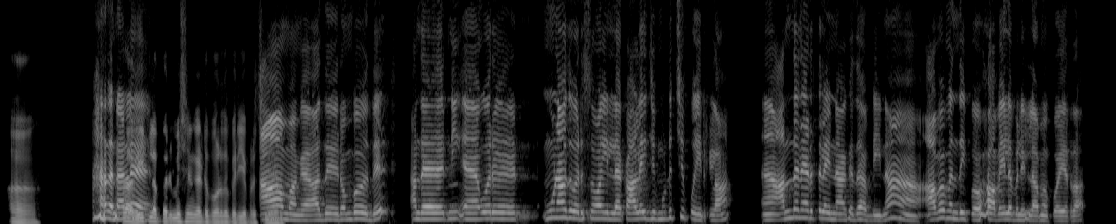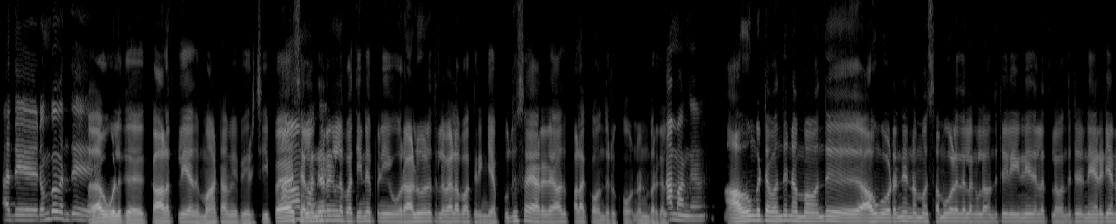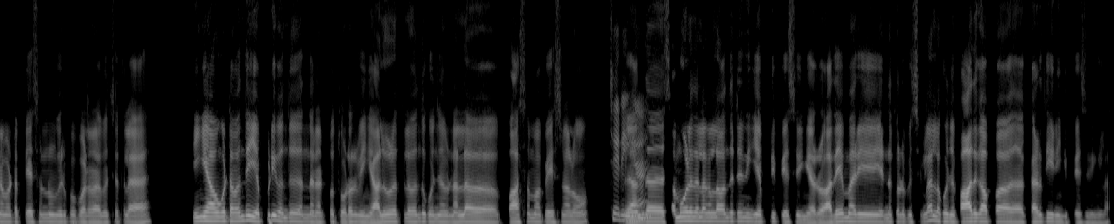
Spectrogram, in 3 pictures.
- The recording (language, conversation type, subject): Tamil, podcast, நேசத்தை நேரில் காட்டுவது, இணையத்தில் காட்டுவதிலிருந்து எப்படி வேறுபடுகிறது?
- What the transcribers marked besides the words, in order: laughing while speaking: "அதனால"; laughing while speaking: "இப்போ அவைலபிள் இல்லாம போயிட்றா"; in English: "அவைலபிள்"; other background noise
